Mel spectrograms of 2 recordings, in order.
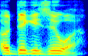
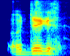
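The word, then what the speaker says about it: Odighizuwa: Osa Odigizua. Nice try. Wrong. What? Say it then. Osa Odigu. You have to inflict on the A at the end.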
